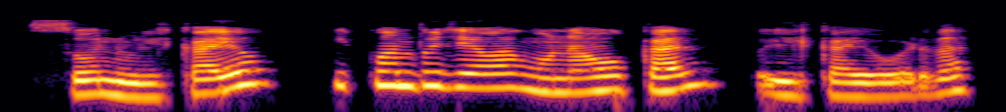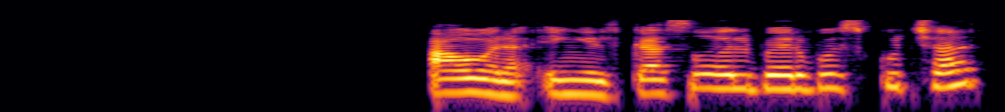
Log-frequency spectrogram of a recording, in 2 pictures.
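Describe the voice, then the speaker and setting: Her voice leans high as she patiently explains grammar in an online language lesson, going over key points again and checking that students are keeping up. The recording sounds dull and has no room sound.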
